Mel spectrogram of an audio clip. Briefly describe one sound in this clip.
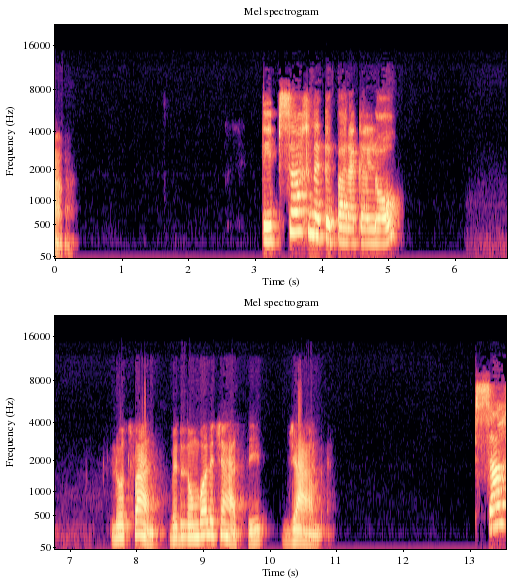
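A young woman speaks calmly and clearly, close to a microphone, in short phrases with pauses.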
